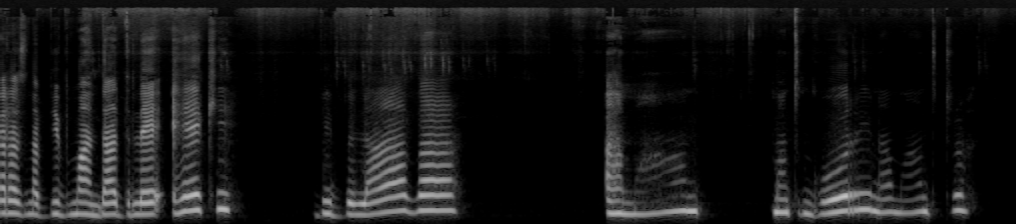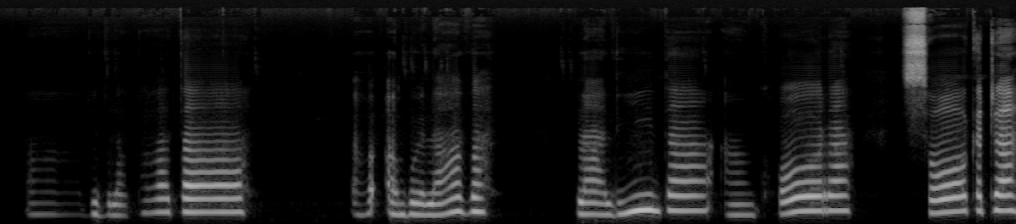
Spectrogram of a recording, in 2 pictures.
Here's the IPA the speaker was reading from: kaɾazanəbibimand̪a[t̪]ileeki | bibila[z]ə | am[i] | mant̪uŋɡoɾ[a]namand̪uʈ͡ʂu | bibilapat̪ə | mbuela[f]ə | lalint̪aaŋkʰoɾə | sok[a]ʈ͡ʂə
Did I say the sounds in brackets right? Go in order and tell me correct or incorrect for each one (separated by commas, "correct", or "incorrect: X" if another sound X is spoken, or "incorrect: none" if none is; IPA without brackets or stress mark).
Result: incorrect: d̪, incorrect: v, incorrect: a, incorrect: i, incorrect: v, correct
